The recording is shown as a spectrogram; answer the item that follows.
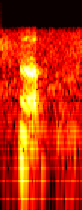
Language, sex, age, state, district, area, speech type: Gujarati, female, 30-45, Gujarat, Rajkot, urban, conversation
